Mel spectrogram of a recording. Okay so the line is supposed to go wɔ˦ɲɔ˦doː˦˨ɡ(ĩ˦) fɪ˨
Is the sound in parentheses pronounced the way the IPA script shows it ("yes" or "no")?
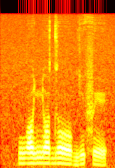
yes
